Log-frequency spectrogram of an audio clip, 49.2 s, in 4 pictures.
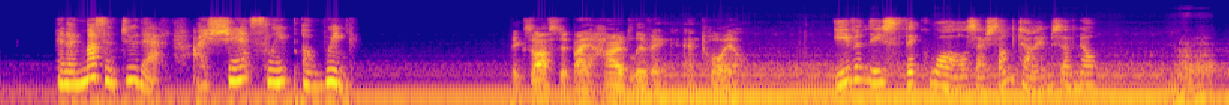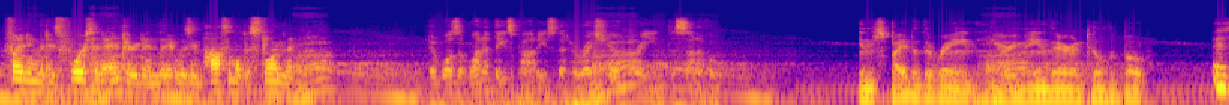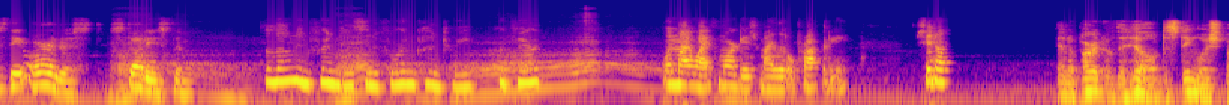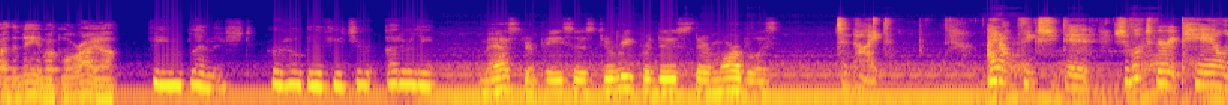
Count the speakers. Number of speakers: ten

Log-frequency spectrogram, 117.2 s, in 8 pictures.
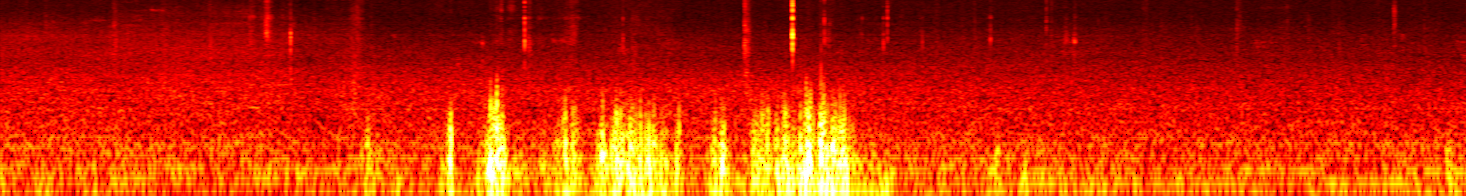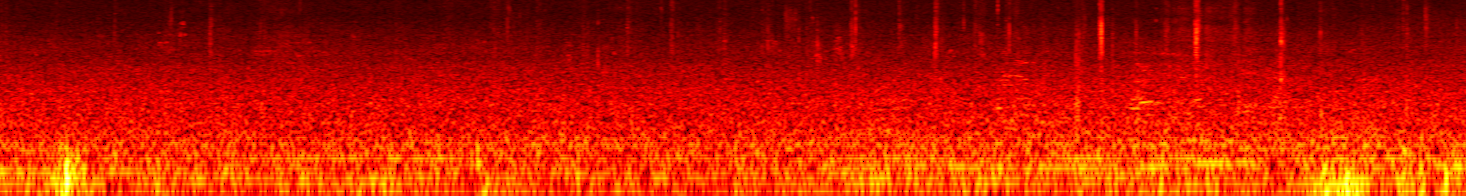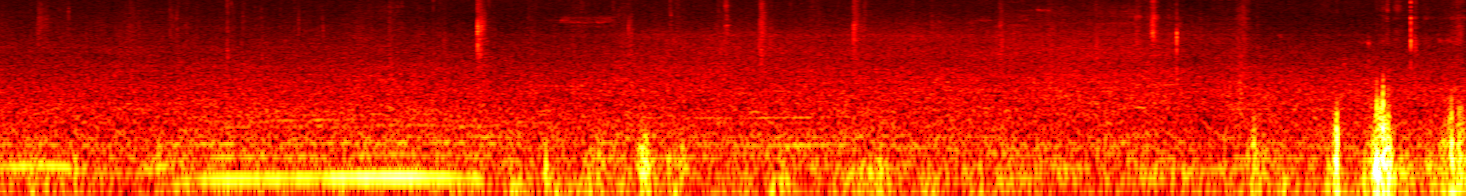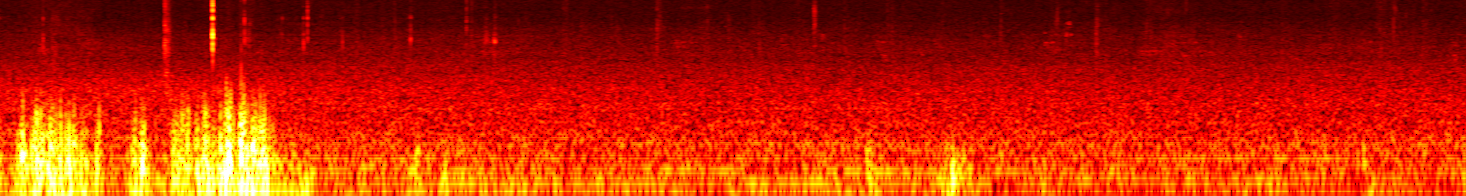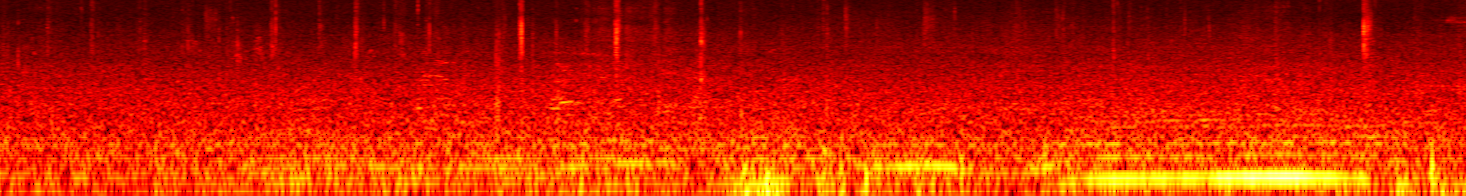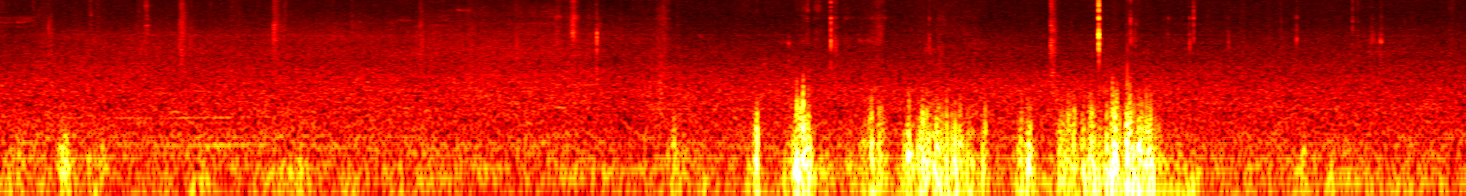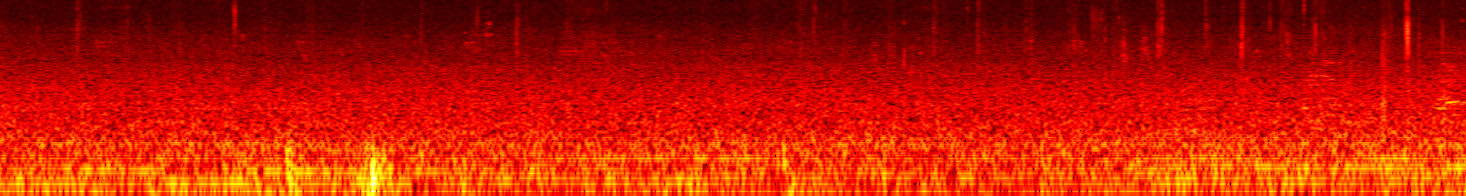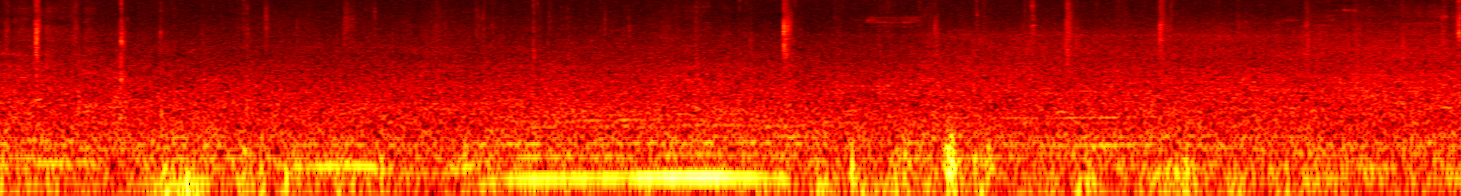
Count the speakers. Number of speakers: zero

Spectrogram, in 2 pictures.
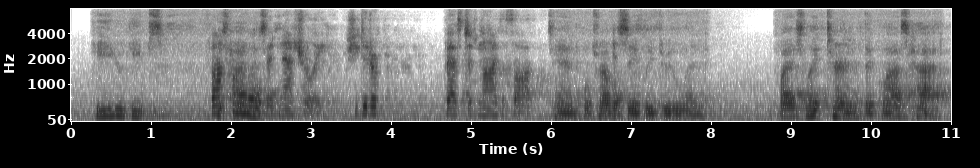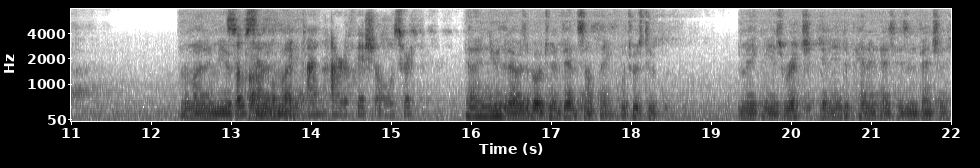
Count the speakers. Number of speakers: two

